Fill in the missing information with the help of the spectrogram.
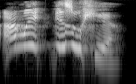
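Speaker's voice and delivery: high, loud, squeaky little frog; small creature's high, loud voice. A narrator's reading. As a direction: pipe up eagerly as a tiny frog. Unseen frog keeps shouting back.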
